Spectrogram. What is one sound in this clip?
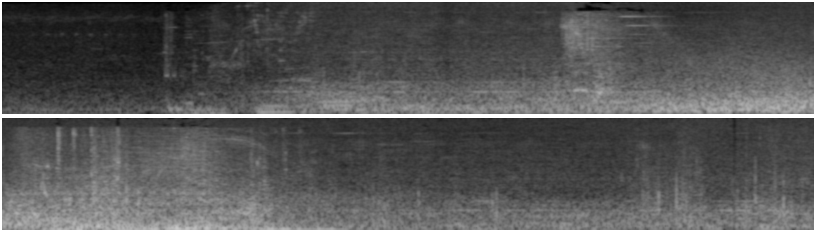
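Wind rushes past during a glide through the air.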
